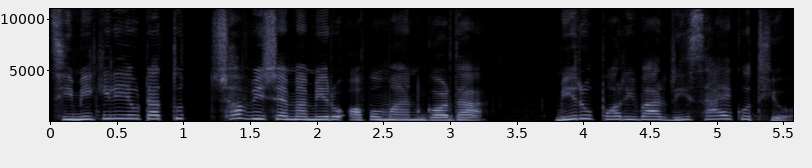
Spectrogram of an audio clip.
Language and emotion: Nepali, sad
